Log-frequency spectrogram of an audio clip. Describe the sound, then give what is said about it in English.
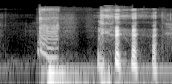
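A squeaky, tonal fart rises briefly in pitch, then after a short pause breaks into a quick sputtering run of four or five short bursts, close and fairly loud. “when I fart, it whistles because the flag, like, I can hear the ocean in your butt.”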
